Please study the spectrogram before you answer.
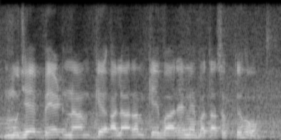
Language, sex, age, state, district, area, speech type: Urdu, male, 45-60, Uttar Pradesh, Gautam Buddha Nagar, urban, read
